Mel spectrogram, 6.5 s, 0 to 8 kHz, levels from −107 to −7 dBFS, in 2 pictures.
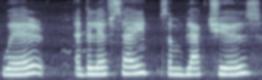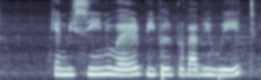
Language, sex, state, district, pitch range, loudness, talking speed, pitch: English, female, Sikkim, Gangtok, 220-255 Hz, -18 LUFS, 135 wpm, 230 Hz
